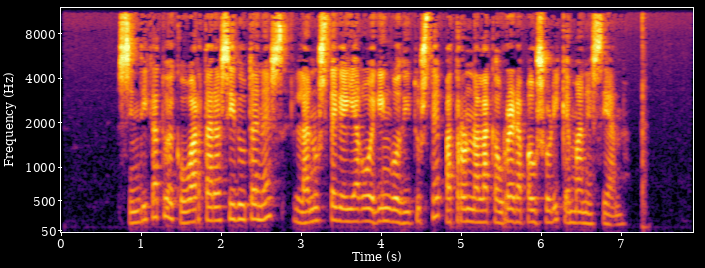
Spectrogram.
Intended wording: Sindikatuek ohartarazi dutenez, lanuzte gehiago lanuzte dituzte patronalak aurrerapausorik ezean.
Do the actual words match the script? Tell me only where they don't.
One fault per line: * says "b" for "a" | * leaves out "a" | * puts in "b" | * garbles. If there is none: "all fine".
* says "egingo" for "lanuzte"
* puts in "eman"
